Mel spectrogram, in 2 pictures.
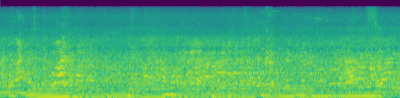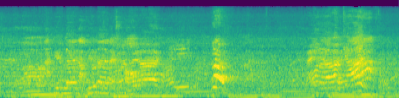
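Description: Young men talk and call out nearby.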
